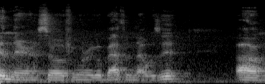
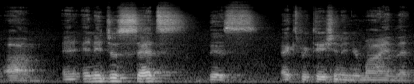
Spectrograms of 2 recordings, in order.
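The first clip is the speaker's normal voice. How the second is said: usual speaking voice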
